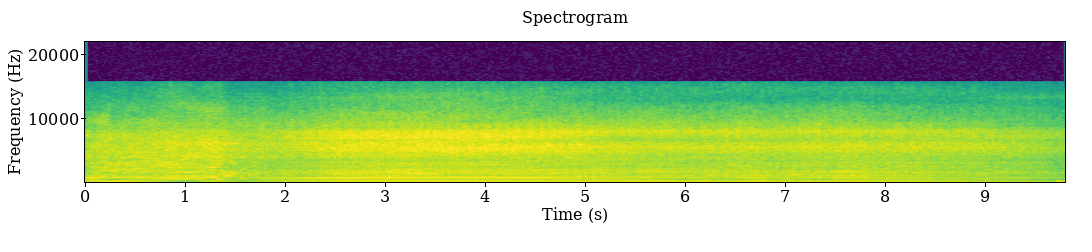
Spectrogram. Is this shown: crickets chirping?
no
